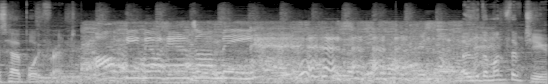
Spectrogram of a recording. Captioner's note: laughter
